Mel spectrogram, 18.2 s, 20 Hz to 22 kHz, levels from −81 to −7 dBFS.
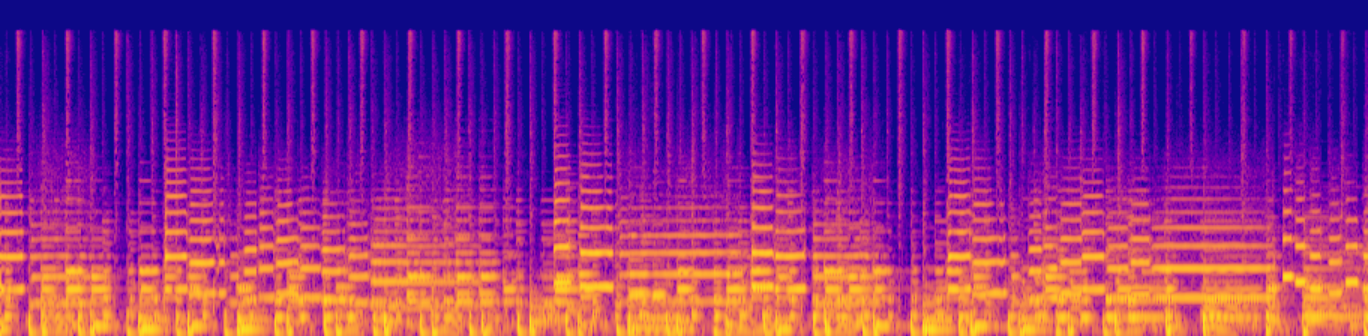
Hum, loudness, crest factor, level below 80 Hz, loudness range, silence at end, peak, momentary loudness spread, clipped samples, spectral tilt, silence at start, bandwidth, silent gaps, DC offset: none; -16 LUFS; 16 dB; -24 dBFS; 1 LU; 0 s; 0 dBFS; 5 LU; under 0.1%; -7.5 dB/octave; 0 s; 16.5 kHz; none; under 0.1%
